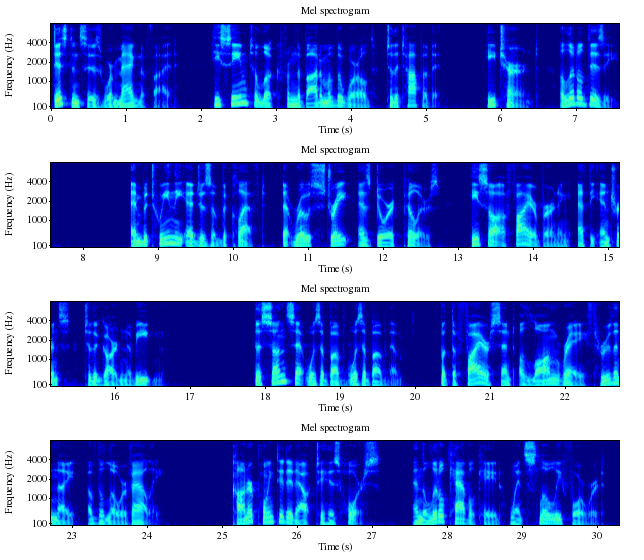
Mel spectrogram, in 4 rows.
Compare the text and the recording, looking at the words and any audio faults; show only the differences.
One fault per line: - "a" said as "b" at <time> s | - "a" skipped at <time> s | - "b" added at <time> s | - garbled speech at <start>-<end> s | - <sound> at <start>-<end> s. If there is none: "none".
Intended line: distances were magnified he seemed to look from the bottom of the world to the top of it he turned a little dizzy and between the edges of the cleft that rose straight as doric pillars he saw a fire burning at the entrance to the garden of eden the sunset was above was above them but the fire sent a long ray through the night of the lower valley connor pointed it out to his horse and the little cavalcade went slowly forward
none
